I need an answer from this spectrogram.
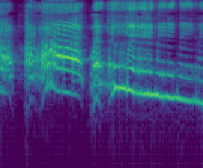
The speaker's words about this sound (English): And so, sure enough, the next day came around. The rooster did its crowing like every morning.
